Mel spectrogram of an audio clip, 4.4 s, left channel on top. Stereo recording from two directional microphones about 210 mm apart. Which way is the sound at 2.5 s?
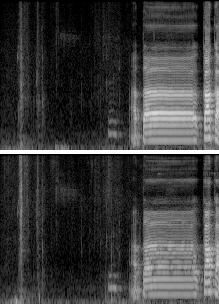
40° left (ahead or behind).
